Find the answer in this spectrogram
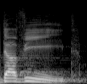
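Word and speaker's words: דָּוִד: three more letters and that's pronounced dahveed which is in Hebrew David so leathery what does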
